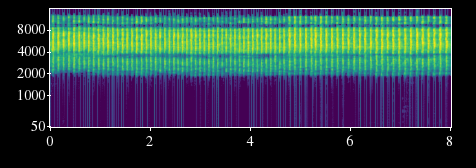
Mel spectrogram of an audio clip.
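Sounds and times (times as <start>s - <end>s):
Oriental magpie-robin singing: 0.0s - 8.0s.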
